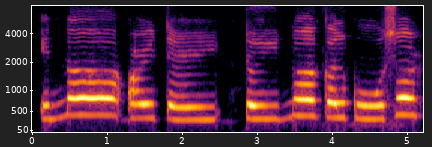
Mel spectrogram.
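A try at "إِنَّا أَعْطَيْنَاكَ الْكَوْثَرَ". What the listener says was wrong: Okay, and remember to stretch the na out for 2 seconds because of the vertical fatha. Inna a'tayna. Okay, kal kawthar.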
